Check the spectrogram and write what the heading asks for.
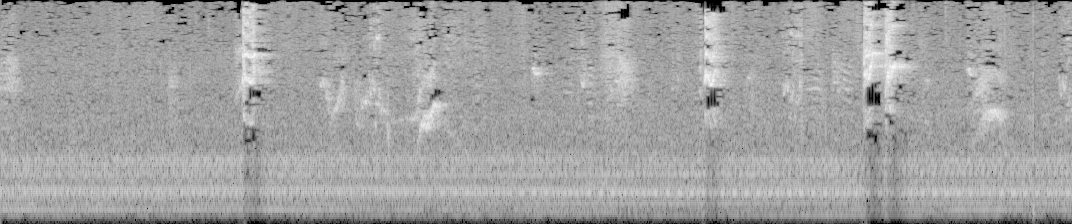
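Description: Caged budgerigars chirping, with a few short, sharp squawks, over a steady low hum.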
